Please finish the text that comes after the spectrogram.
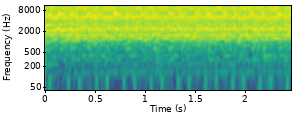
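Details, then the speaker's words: Suzuki Intruder 125 V-twin, crank no start: steady fast starter chugging, no catch; ignition module voltage sags from about 10.7 V to 8 V while cranking, below its 12–15 V rating, so it won't fire (common factory fault). "spadek napięcia do 8 woltów więc już ten motocykl Nie odpali za Chiny Ludowe"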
